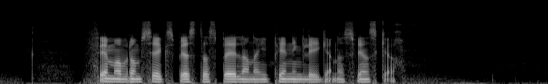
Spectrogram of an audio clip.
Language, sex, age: Swedish, male, 24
